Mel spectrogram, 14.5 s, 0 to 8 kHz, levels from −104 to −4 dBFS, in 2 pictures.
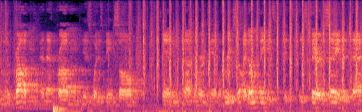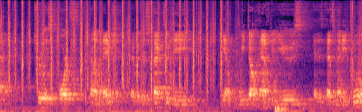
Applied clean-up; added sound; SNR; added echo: none; Rattle; 6 dB; reverberation time 2.7 s.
